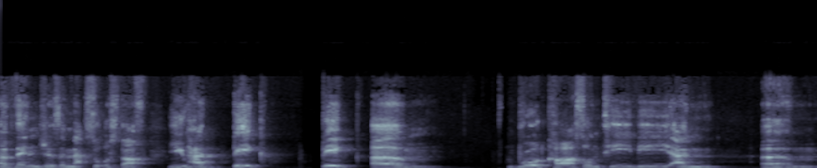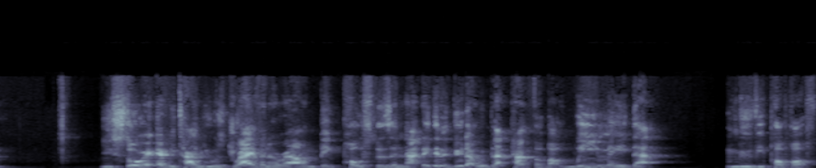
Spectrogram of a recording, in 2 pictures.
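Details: Adult male speaker; Normal speech.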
